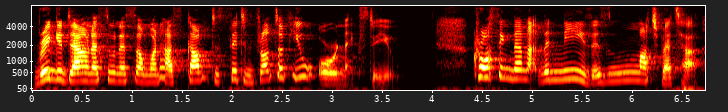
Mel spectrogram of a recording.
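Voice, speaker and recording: A woman presents a self-improvement lesson. Her fairly high voice rises and falls in a lively way. She explains each step clearly and carefully. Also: moderate pace. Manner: clear, careful explanations with occasional Hindi asides. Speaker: host. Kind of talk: instructional presentation.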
